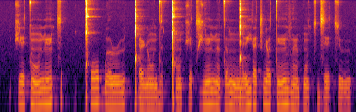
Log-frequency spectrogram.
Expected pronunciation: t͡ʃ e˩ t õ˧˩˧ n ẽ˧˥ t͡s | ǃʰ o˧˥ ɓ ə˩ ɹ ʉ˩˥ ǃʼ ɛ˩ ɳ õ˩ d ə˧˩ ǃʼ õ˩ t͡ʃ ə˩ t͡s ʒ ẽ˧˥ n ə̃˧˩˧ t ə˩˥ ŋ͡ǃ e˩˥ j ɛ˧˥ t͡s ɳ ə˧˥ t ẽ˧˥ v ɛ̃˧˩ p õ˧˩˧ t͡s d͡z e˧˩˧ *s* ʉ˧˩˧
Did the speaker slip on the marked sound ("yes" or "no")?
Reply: yes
